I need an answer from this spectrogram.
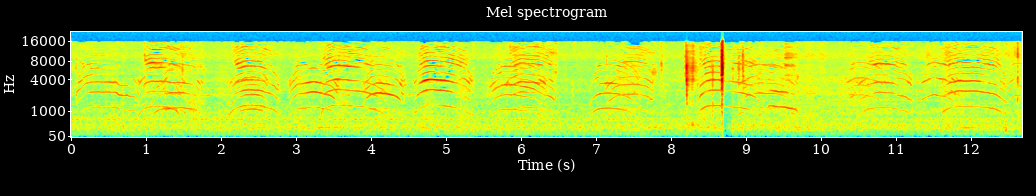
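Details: Ragdoll kittens, born and raised uncaged in a home cattery in central Kansas, calling together: many high, arched meows overlapping, several each second, with a sharp click near the end over a faint steady hum.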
